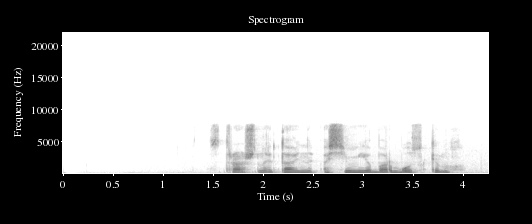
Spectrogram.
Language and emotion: Russian, neutral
